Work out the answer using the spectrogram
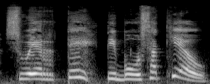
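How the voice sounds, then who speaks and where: A woman with a Filipino accent playing a kindly, grateful old fish vendor in an Ilocano radio drama, gentle and unhurried. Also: on the high side, expressive, no echo, full character voice. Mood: grateful, friendly.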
